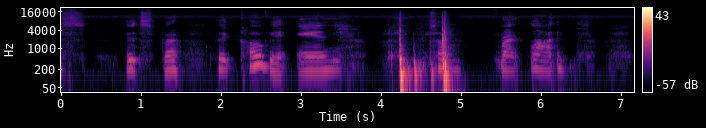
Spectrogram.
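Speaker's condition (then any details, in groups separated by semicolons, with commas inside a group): Cerebral palsy; speech affected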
